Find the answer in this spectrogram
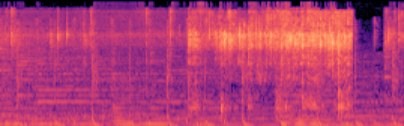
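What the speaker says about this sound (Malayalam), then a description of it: "അണ്ടിപ്പരിപ്പ് മുന്തിരി ഒന്ന് വറുത്തെടുക്കാം" Steady oil sizzle as cashews and raisins fry in a pan, with soft stirring scrapes and a hum of background noise throughout.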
